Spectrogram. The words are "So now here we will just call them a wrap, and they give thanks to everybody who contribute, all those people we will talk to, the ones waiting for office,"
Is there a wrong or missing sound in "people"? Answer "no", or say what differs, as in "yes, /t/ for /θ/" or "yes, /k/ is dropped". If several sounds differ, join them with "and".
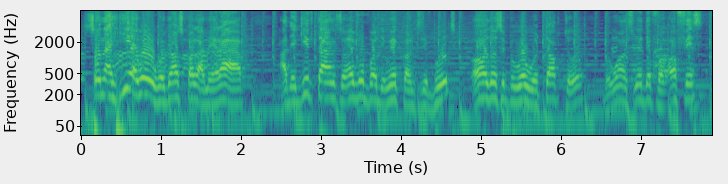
yes, /w/ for /l/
